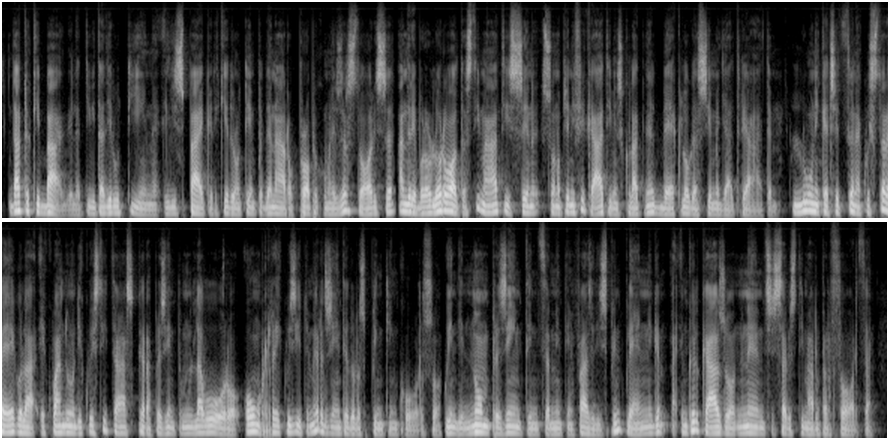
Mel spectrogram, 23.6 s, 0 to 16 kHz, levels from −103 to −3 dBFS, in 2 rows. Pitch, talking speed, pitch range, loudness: 100 Hz, 195 wpm, 90-110 Hz, -27 LUFS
